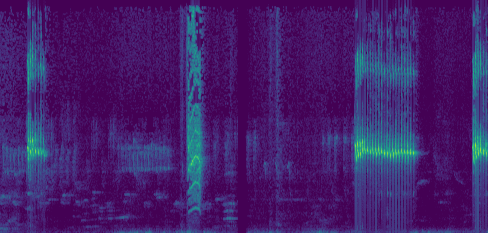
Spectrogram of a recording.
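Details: Brown-throated sunbird reacting at once to a played recording: sharp high chirps and a harsh downslurred note, then a fast, buzzy trill of rapidly repeated high notes, with a low rumble underneath.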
